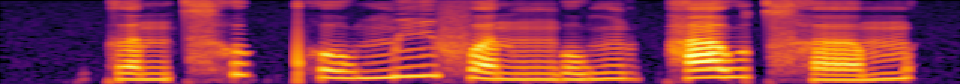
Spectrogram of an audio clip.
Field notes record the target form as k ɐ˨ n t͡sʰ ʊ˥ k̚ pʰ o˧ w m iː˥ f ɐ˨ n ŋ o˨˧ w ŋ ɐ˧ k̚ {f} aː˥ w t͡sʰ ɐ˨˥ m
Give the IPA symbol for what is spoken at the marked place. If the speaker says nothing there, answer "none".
h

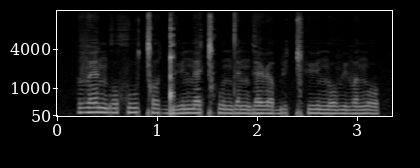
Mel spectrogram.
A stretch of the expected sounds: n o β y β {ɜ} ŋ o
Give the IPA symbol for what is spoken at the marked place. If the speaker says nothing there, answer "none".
ɜ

